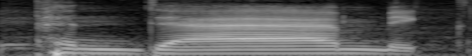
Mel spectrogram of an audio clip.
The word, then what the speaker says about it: pandemic: word for example uh the word pandemic the stresses on the second syllable which is that so you have to say pandemic the stress is on the second syllable you don't say pandemic but you say pandemic so to get to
